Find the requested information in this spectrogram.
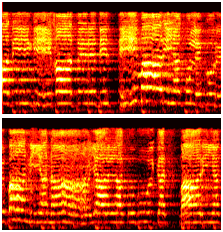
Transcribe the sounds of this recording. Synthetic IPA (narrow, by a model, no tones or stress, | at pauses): d̪iːɡixaːt̪ɪɾd̪ɪt̪ːibaːɾijãkʊlekʊɾbaːnijãnaːjaːlːakʊbuːlkɐɾ | baːɾijã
